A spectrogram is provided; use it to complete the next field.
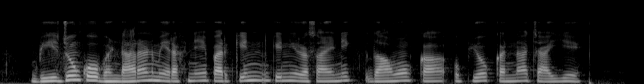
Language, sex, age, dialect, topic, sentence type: Hindi, male, 18-24, Garhwali, agriculture, question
